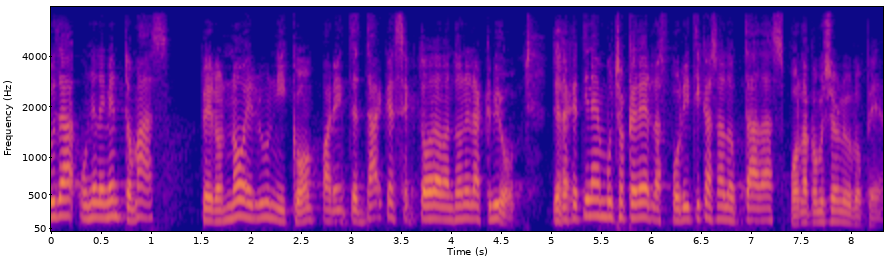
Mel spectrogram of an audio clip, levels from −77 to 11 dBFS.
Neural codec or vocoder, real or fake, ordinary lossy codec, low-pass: codec, 16 kHz, 0.5 kbps, X-Codec, HuBERT features, trained on LibriSpeech; fake; none; 7.2 kHz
